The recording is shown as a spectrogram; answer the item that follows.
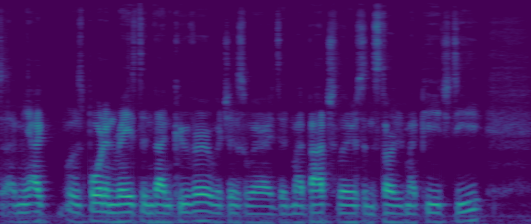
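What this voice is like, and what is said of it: Canadian accent with slight Scottish twang. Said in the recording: “There is a slight Scottish twang to the accent.”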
